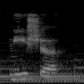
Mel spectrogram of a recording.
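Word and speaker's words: Naoise: Noa Noa Dolan. Let me let me let me Nisha. Nisha. Let's practice together. Nisha. Okay. The Happy Couple by Nisha Dolan.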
